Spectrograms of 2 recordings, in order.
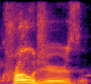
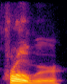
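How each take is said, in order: First: The word ends with an extra s sound. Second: The word ends without an s sound. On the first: The speaker calls it wrong. "It ain't Kroger's" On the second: The speaker calls it right. "it's just Kroger"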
